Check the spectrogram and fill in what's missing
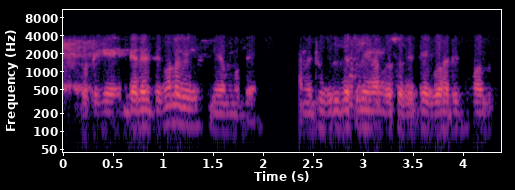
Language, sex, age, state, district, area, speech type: Assamese, male, 45-60, Assam, Goalpara, urban, conversation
